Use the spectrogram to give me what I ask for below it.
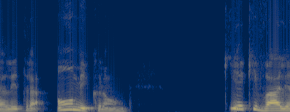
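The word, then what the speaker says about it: ὄμικρον: Assim como nós vimos que tem um e curto e um e longo, tem também um o curto, que é o omicron, e um o longo, que é a última letra.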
